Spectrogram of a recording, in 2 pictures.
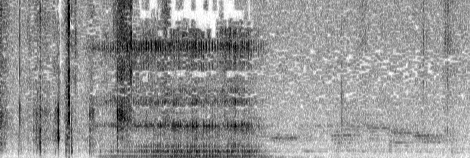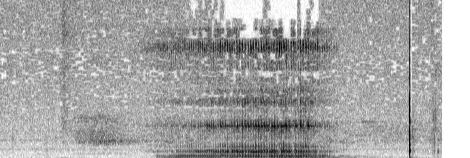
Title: Snoring in the night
